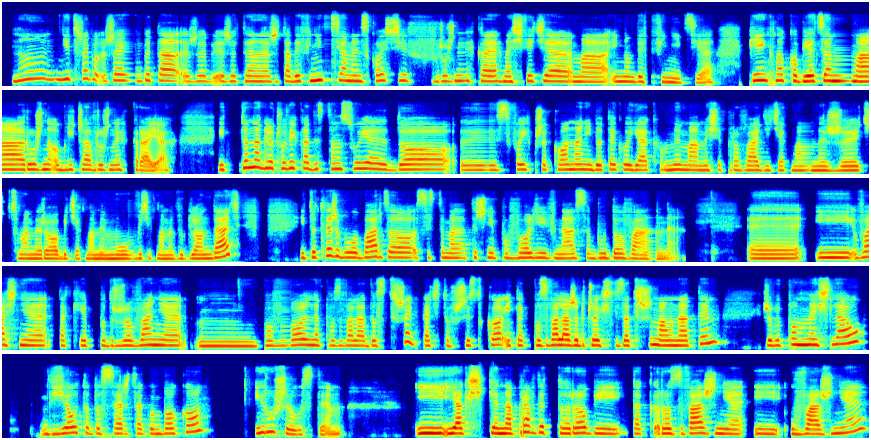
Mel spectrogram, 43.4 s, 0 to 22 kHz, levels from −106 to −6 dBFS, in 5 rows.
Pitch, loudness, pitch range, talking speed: 235 Hz, -24 LUFS, 220-260 Hz, 150 wpm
